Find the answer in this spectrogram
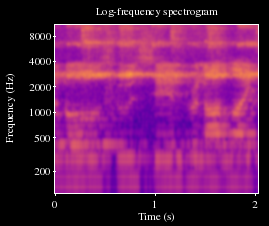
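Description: Men's voices chanting the Orthodox burial service in unison: a slow line of held notes, each lasting about half a second to a second before the pitch moves on.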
